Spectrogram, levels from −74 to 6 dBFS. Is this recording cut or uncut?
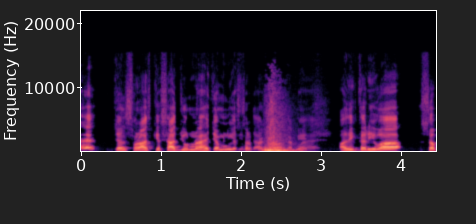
cut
